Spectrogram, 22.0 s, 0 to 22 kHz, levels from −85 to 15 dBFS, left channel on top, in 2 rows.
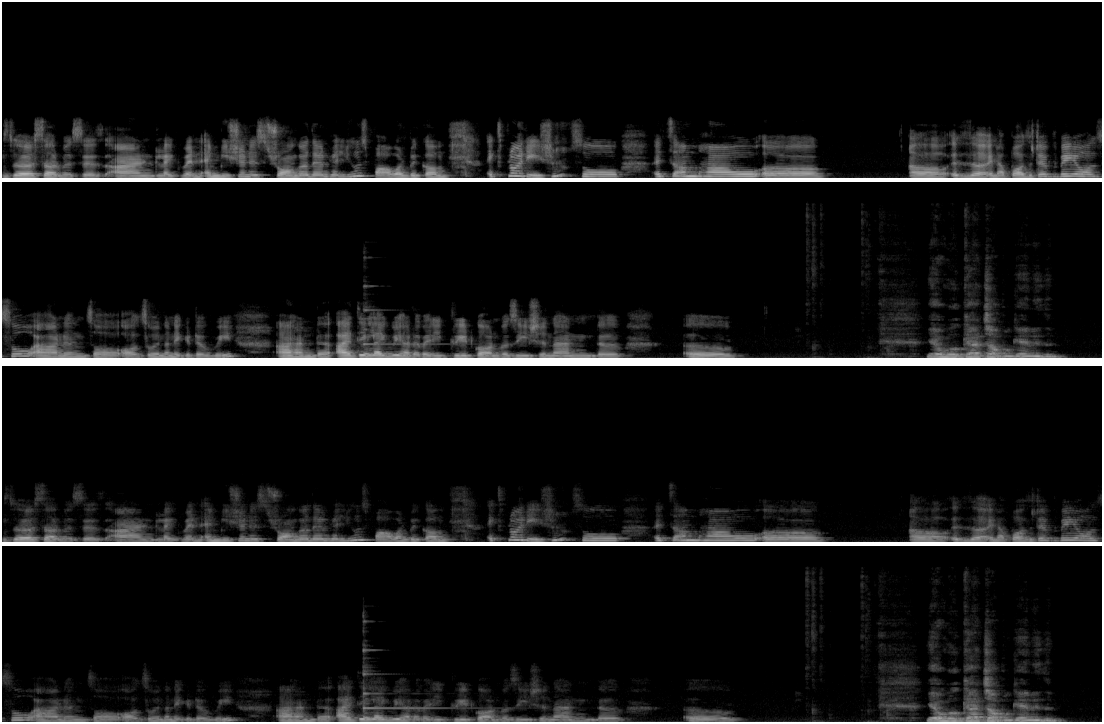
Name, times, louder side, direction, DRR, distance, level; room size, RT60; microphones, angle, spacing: voice 1, 0.0-8.2 9.1-17.5 17.8-18.3, left 6 dB, 90° left, 0.4 m, -30 dB
sound 1, 14.6-19.2, right 1 dB, 80° right, 1.0 m, -49 dB
voice 2, 19.8-21.5, right 1 dB, 30° right, 0.8 m, -30 dB
4.4 x 3.7 x 2.7 m
head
